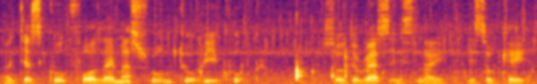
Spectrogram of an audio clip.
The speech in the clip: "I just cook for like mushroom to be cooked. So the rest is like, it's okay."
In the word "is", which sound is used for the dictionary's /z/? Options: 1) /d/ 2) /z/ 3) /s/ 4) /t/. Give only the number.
3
